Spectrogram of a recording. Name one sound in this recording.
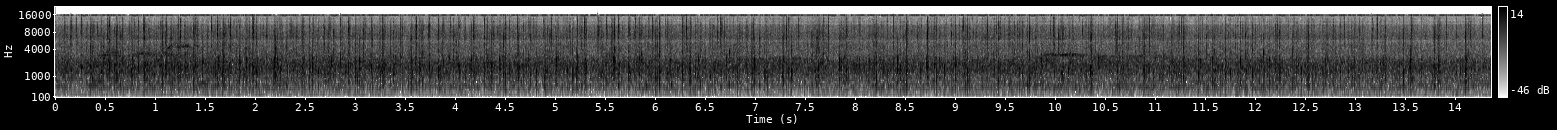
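A large crowd applauds loudly and steadily in a big echoing hall.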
